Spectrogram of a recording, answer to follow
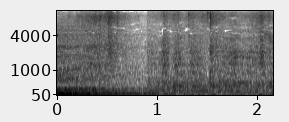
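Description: Faint rustling and light clicks of paper mail envelopes being handled, under a low rumble that dies away over the first second.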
